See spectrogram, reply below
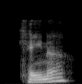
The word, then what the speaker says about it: Kena: Correct me if I mispronounce, because I can't ever get this pronunciation right, but I think it's Kena, Bridge of Spirits.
